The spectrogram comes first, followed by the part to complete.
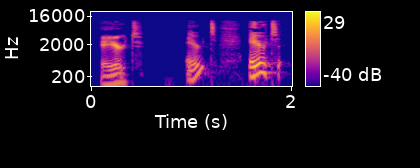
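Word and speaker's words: Aert: do you guys know how to pronounce that name a-e-r-t aart van Beethoven who lived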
